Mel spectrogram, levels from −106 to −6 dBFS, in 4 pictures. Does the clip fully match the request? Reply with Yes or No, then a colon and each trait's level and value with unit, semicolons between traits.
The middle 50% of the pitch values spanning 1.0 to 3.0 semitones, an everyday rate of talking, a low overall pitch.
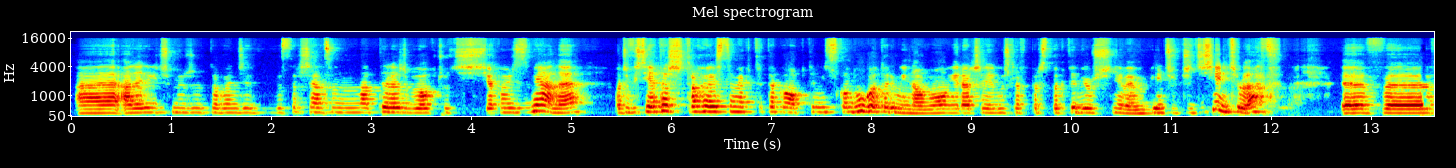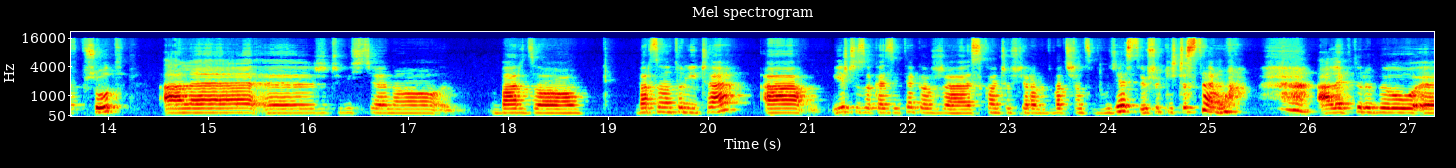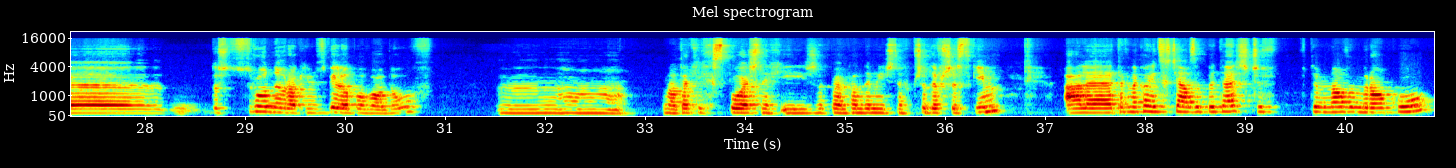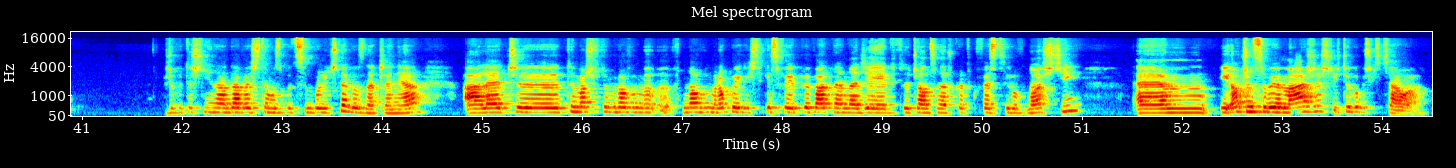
No: narrow, 2.5 semitones; average, 140 wpm; high, 200 Hz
